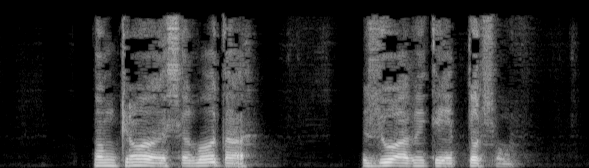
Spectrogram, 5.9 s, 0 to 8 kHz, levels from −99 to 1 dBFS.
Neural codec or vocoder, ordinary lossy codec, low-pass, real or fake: codec, 44.1 kHz, 1.7 kbps, Pupu-Codec; MP3, 32 kbps; 7.2 kHz; fake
